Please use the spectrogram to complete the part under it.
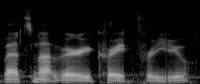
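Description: A man's voice: sits low, a little slow, fairly bright tone. A man co-hosting a let's play, sarcastically commenting and reading in-game text aloud. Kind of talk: casual gameplay commentary. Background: game music.

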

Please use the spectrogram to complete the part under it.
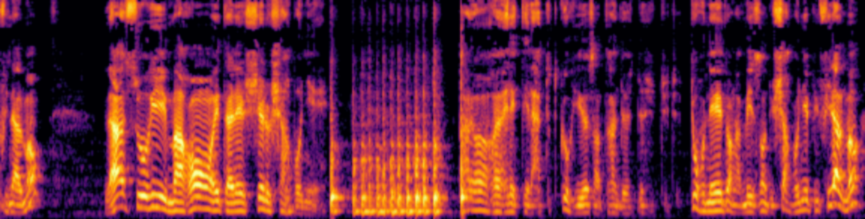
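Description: A man telling a children's story in a casual, halting way with many fillers. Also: mid-range voice, expressive, soft background music. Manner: hesitant, many fillers and repeats.

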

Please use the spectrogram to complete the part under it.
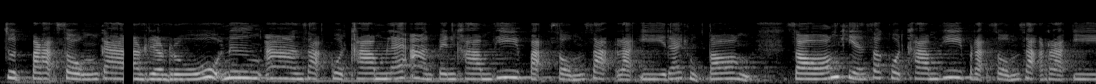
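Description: A woman teacher giving a recorded lesson to young children, spelling words out sound by sound in a patient, deliberate drill. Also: high voice, fairly even intonation, a little hiss or hum. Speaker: primary school teacher. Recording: lo-fi with long reverb.

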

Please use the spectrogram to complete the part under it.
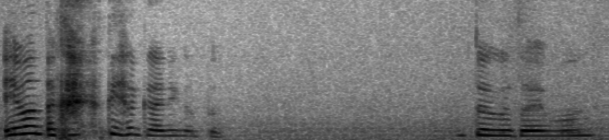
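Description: A hoarse young woman chatting casually on a live stream, bubbly and playful as she thanks viewers for gifts. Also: high-pitched, steady tone, slight background noise, rough recording. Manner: playful exclamations and cute drawn-out reactions. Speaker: live streamer, former idol.

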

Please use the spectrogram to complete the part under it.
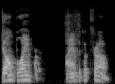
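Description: A man's voice: medium pitch, a little slow, a little mellow, distant mic, lightly acted. A man reading as an earnest, insistent teen boy. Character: young teenage boy who insists he is in charge. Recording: dull lo-fi recording.

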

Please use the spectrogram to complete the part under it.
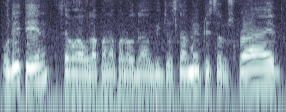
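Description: A man's voice: medium pitch, brisk, darkish tone, a little hiss or hum. A young man with a Filipino accent chatting casually as co-host of a home vlog. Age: young adult. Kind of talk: casual chat in Taglish. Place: small bedroom.

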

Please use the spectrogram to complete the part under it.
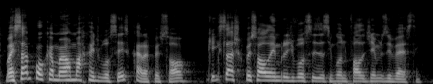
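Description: A man's voice: a little high, animated, rapid-fire, a bit bright. A man with a Brazilian accent, a guest on a podcast, asking curious questions in a chatty casual conversation.

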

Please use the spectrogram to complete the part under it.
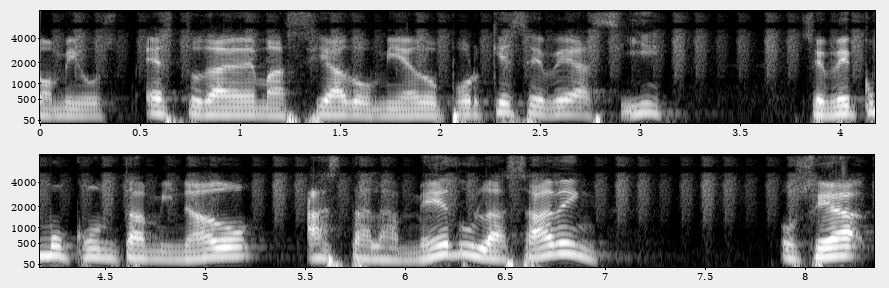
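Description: A man giving excited gameplay commentary, with frequent dramatic, startled shouts. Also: on the high side, a little hiss or hum. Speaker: gaming YouTuber.

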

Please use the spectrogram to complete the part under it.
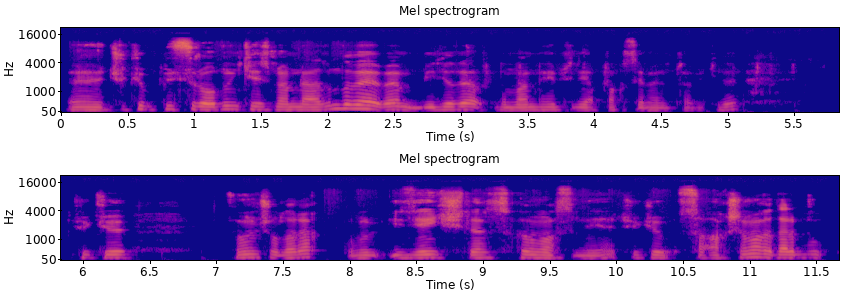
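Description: A man's voice: mid-range voice, darkish tone. A young man hosting a gaming channel, giving rambling, think-aloud commentary while he builds in a farming game.

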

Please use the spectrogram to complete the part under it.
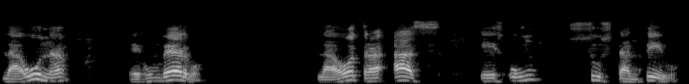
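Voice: mid-range voice, lively intonation, extremely slow, breathy edge, no room sound, dull audio. A teacher with an Ecuadorian Spanish accent explaining a language lesson step by step, often checking with "¿sí?". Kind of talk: recorded online class.

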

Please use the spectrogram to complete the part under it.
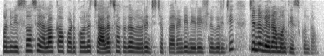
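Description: A woman hosting a Bible study discussion in a high, clear voice. She reads scripture in a slow, measured way and nudges the talk along with brief affirmations. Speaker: host.

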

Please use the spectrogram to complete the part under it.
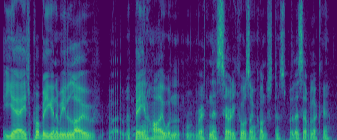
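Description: A man role-playing a paramedic in a game, talking through procedures calmly and reassuring the patient. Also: fairly low pitch, quick pace, no echo. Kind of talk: improvised emergency role-play.

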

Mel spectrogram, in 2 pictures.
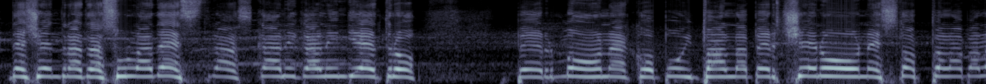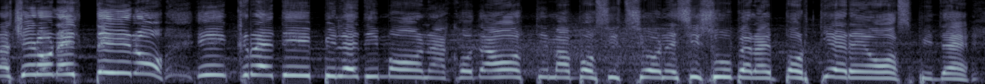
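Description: A male sports commentator calling a futsal match live in breathless, shouted goal commentary, repeating himself excitedly. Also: very high-pitched, measured pace. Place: indoor sports hall during a match. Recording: noisy sports hall ambience. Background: clear match noise.

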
